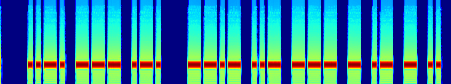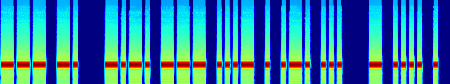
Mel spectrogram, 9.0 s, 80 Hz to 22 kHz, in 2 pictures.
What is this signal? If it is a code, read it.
Morse code, heard as a keyed tone, about 30 wpm, 1000 Hz. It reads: FOR QUOTATION COVERS THE
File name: qotdfiles / 30wpm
